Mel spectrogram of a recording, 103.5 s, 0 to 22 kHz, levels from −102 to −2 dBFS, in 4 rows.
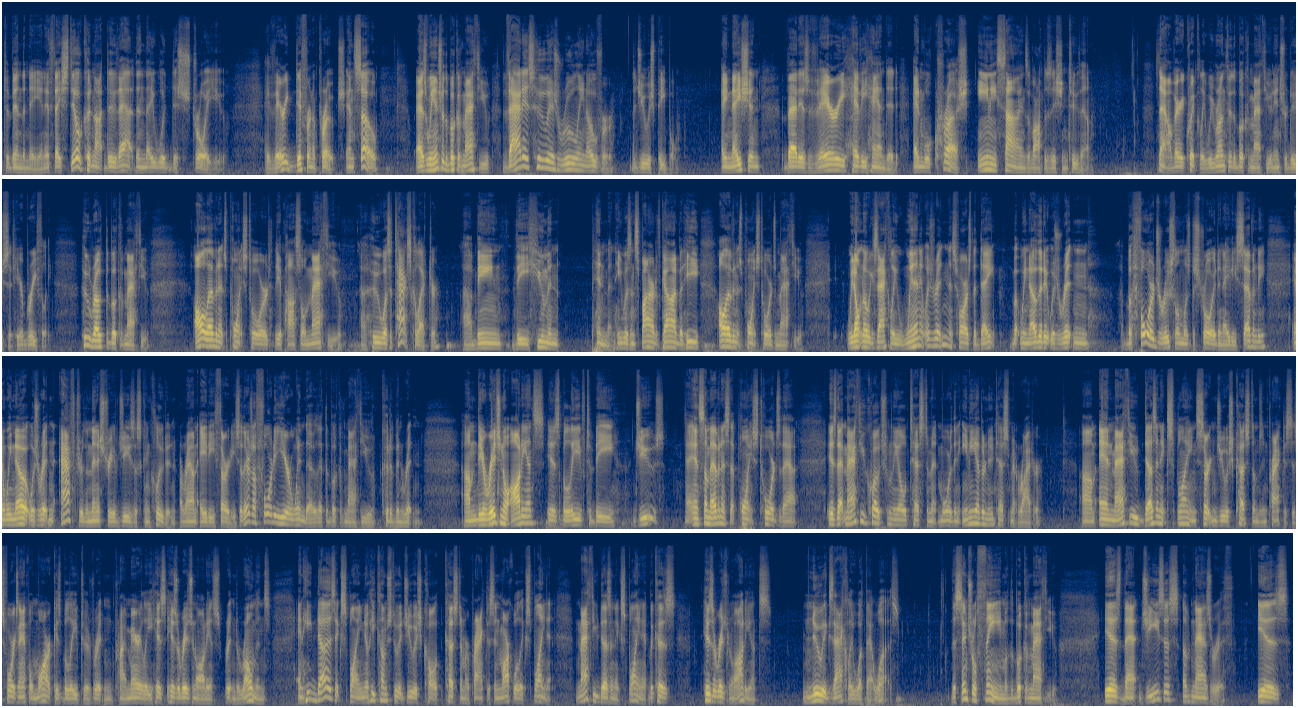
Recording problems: none

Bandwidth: 16 kHz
